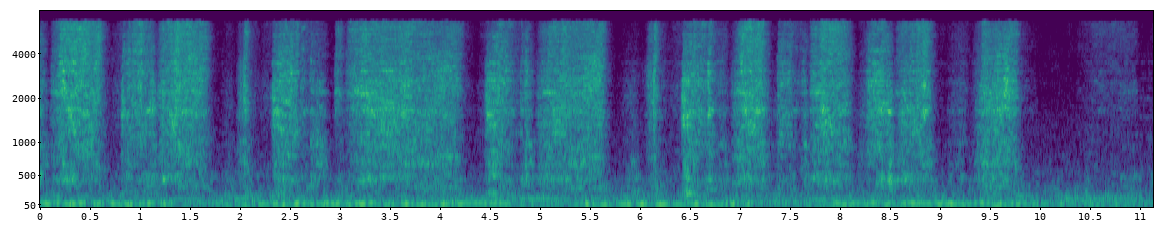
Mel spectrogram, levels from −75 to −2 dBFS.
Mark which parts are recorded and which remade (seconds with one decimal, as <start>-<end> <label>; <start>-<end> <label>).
0.0-3.5 remade; 3.5-7.7 recorded; 7.7-11.1 remade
